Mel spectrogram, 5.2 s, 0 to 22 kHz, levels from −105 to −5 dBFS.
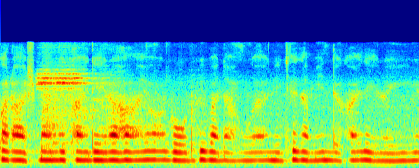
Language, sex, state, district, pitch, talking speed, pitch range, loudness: Hindi, female, Uttar Pradesh, Varanasi, 195 Hz, 205 wpm, 190-200 Hz, -18 LUFS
